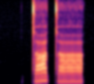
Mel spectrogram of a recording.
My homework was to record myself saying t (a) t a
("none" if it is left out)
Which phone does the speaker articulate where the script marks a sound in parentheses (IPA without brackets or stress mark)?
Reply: a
